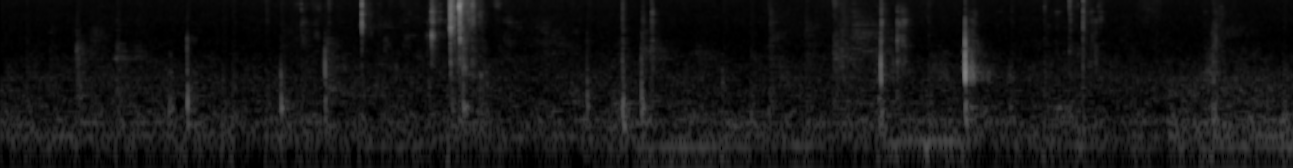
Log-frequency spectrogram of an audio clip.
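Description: Scattered light clicks and taps as a handbag's gold metal strap clasp and leather crossbody strap are handled, with the sharpest clicks about three and a half seconds in and again about seven seconds in.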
